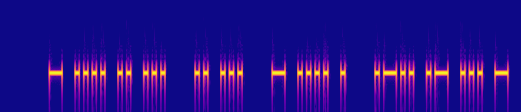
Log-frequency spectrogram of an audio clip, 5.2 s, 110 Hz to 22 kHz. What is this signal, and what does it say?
Morse code, heard as a keyed tone, about 28 wpm, 700 Hz. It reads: THIS IS THE LAST
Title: Sentences from Top 1000 Words - Review Part 4 - 28wpm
